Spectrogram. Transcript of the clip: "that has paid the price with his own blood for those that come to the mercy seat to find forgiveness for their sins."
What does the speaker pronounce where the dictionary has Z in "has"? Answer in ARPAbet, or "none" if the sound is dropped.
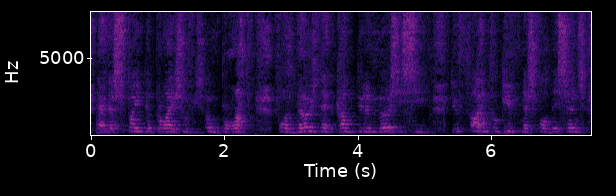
S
